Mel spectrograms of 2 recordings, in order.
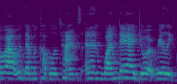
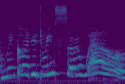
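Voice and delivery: put-on soft, high-pitched baby voice; 8 semitones higher, 8 dB quieter than usual. Mimicking people who praise the speaker's progress, in a baby voice. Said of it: "they say it in a baby voice".

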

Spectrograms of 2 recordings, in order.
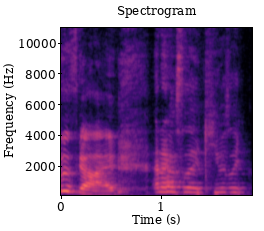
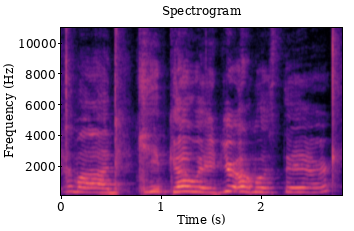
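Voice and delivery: loud fitness instructor voice, egging on and coaching; 2 semitones higher, 5 dB louder than usual. Right after teasing how someone sounds, mimicking a Soul Strike instructor voice. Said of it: "Why do you sound like a Soul Strike instructor right now?".

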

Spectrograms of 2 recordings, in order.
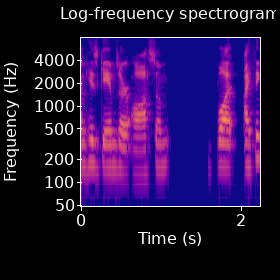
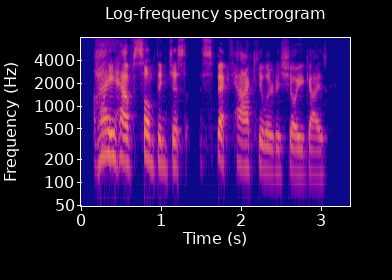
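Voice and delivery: normal talking voice

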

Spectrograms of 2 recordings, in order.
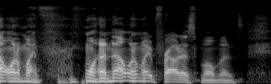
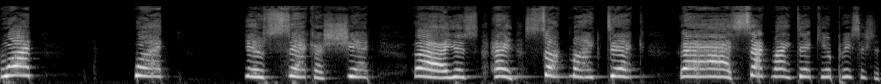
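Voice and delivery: screaming, much higher-pitched and slower. Retelling the moment the ride shut down before their turn, retelling own screaming. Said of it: "And I'm screaming".

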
